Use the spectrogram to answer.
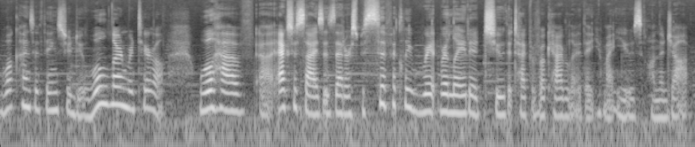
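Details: Adult woman speaking; Normal speech.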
